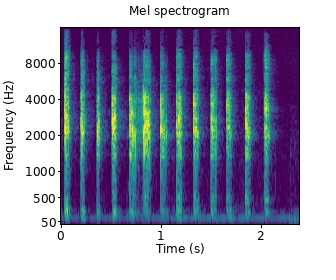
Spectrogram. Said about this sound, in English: She nervously points out, and you can see, just at the edge of your vision, that there's these very large ripples indicating a very large animal is right underneath the waves. And you can hear these chittering sounds, these...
